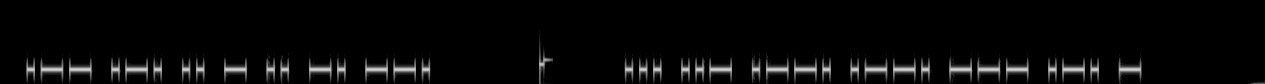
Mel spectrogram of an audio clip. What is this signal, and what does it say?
Morse code, heard as a keyed tone, about 17 wpm, 700 Hz. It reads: WRITING SUPPORT
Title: Sentences from Top 800 Words - New Word Drill - 17wpm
